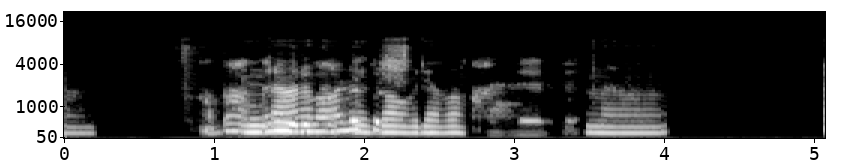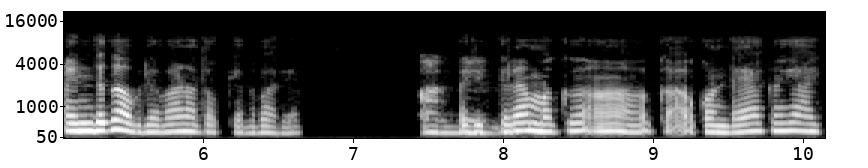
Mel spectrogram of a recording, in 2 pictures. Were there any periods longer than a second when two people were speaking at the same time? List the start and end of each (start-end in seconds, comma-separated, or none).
1.2-2.7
